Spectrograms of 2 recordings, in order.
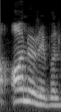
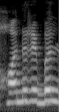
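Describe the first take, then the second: First: The word starts with a vowel sound. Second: The word starts with an h sound. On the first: The speaker calls it right. "ऑनरेबल होता है" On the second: The speaker calls it wrong. "हॉनरेबल नहीं होता"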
